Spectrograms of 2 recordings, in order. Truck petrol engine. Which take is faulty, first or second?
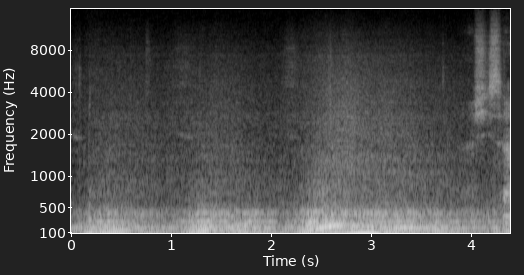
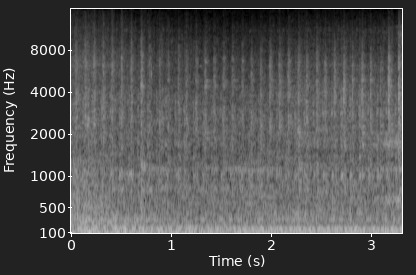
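second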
